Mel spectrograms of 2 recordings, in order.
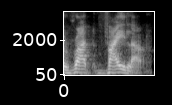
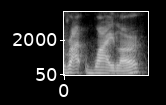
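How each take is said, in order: First: The middle consonant is a V sound. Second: The middle consonant is an English W sound. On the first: This is how Germans say it. "we pronounce a W as a V. We say Rottweiler" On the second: This is how English speakers say it. "So you say Rottweiler"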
